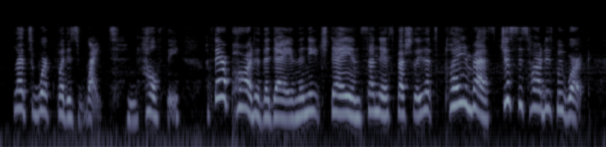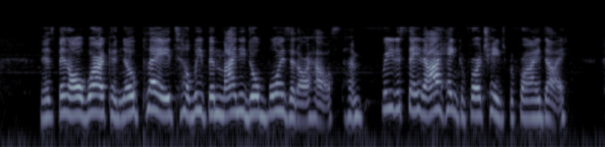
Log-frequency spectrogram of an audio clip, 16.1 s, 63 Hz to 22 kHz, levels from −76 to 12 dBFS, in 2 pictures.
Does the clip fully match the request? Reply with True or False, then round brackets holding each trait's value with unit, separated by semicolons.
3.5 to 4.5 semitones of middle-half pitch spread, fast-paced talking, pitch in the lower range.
False (4.1 semitones; 220 wpm; 235 Hz)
